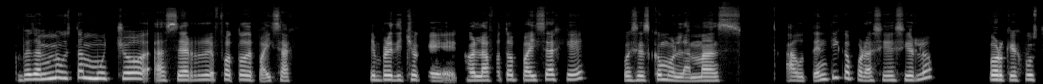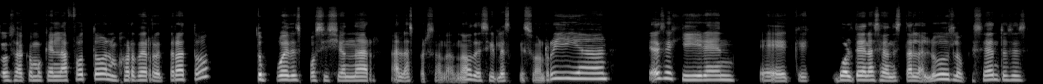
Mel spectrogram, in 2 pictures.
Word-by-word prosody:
Pues 230 +3 +2
a 235 - +7
mí 245 - +2
me 295 +2 +5
gusta 290 +2 -1
mucho 270 -1 +4
hacer 210 +2 +1
foto 220 -1 0
de 205 - +3
paisaje. 175 0 -3 0.7
Siempre 210 +1 +3
he - - +3
dicho 205 +2 -1
que 165 -1 -1
con 190 0 +2
la 190 0 +3
foto 205 +3 -3
paisaje, 225 +6 0 0.3
pues 195 0 -3
es 200 -1 0
como 220 -3 +1
la 170 -3 -1
más 180 +2 0 0.4
auténtica, 230 - -2
por 205 -8 -2
así 190 +3 -3
decirlo, 210 - -1 0.5
porque 215 -2 +5
justo, 215 -5 -1
o - - -3
sea, 185 -1 -2
como 190 0 -4
que 190 - -2
en 190 - 0
la 190 - +3
foto, 235 +3 0
a - - +4
lo 215 - +1
mejor 200 +2 -2
de 195 0 +3
retrato, 225 - 0 0.4
tú 230 0 +3
puedes 210 -1 +3
posicionar 180 -1 -1
a - - -2
las - - -4
personas, - - -12
¿no? - - 0
Decirles 175 -4 -3
que - - -14
sonrían, 265 -1 +1 0.4
que - - +3
se 275 -1 +1
giren, 210 -2 +1 0.2
eh, 165 -3 -1
que 170 -1 -10 0.2
volteen 200 0 +4
hacia 195 -2 +1
dónde 170 -1 0
está 175 0 -1
la 175 - -1
luz, 235 -1 +2
lo 185 -4 -2
que - - -17
sea. 210 - 0
Entonces, 205 -2 -4
205 Hz, 190 wpm, -22 LUFS, 190-230 Hz, 0.7 s, a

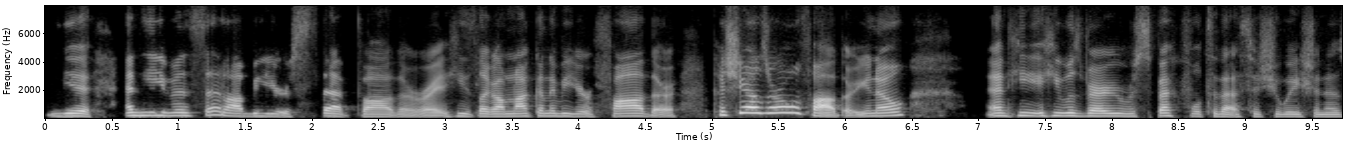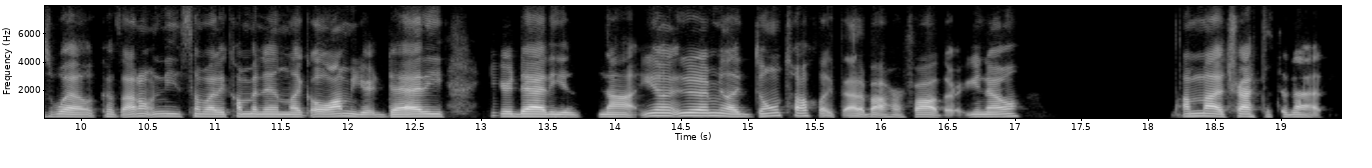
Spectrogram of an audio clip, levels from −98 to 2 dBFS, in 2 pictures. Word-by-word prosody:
Yeah, 180 0 +2 0.3
and 210 +1 +3
he 215 - 0
even 210 -1 -1
said, 240 +5 -2
"I'll 175 - +3
be 180 +2 -5
your 170 -2 -5
stepfather," 155 - -2
right, 80 0 -2
he's 170 -1 -6
like, 170 -1 +1
"I'm 165 0 +3
not 175 0 +2
gonna 180 -1 -3
be 180 - -2
your 165 -1 -5
father," 180 +4 +2 0.2
'cause 250 - -1
she 405 - +2
has 395 -1 +8
her 395 - +5
own 410 -2 +4
father, - - +5
you - - -4
know, 205 +6 +1 0.6
and 195 -1 +1
he 200 0 -1
he 200 +1 -3
was 200 -2 +1
very 180 0 +2
respectful 175 0 -4
to 170 - -8
that 155 - -2
situation 150 -2 -8
as 145 +1 -7
well, 150 -4 +1
'cause 155 -3 -10
I 160 - +2
don't 170 -2 -3
need 170 -1 -5
somebody 155 -2 -1
coming 160 +1 -3
in 155 -1 -1
like, 150 -1 -2
"Oh, 160 -1 +2
I'm 170 +1 +4
your 140 -3 -3
daddy, 155 +3 +3 0.3
your 165 -5 -3
daddy 155 -2 +6
is 135 -2 -5
not" 145 -1 -1
you 200 - -2
know 200 0 +1
you - - -4
know 210 - +3
what 205 - +4
I - - +2
mean, 200 -1 -2
like 155 -3 -1
"Don't 190 +7 -3
talk 195 -2 -1
like - - -6
that - - -1
about - - -1
her 125 -2 -9
father," 145 +1 0
you 150 - -6
know. 155 +4 0 1.2
I'm 170 +1 -1
not 180 -3 +6
attracted 155 -2 +1
to - - -7
that. - - -2
170 Hz, 230 wpm, -22 LUFS, 155-190 Hz, 1.2 s, has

